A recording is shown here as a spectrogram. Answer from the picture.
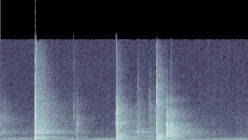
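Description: Four sharp taps of makeup items being handled, the last two close together.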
